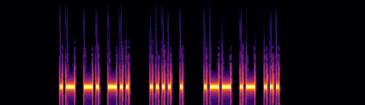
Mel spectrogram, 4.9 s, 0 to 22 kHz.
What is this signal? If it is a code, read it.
Morse code, heard as a keyed tone, about 30 wpm, 700 Hz. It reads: AND HE WAS
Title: Sets of 3 Words 30wpm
